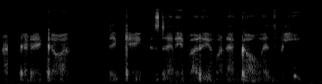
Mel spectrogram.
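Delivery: whispered speech. A tabletop game player speaks in character to the whole party: whisper. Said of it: "I'm gonna just whisper to everybody".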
